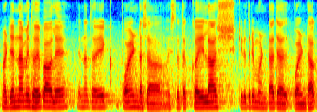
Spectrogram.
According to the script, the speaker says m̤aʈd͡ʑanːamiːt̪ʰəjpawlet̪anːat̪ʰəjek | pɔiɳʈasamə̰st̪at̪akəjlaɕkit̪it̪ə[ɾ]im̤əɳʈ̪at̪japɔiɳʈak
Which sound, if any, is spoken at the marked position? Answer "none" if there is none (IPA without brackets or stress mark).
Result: ɾ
